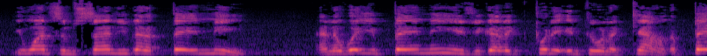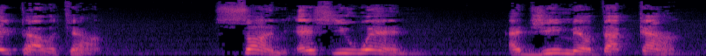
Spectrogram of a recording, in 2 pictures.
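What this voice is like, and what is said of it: Mafia gangster character voice. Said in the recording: “talking like a mafia guy”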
